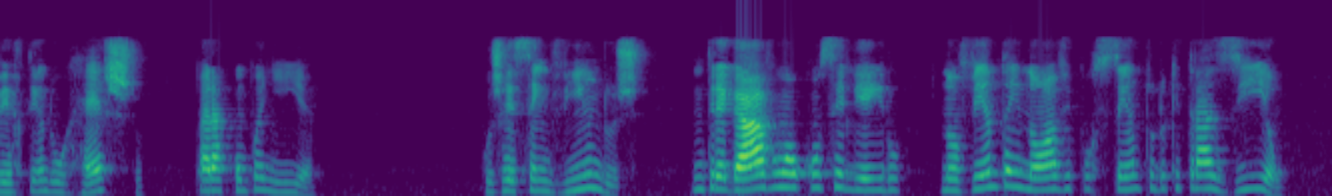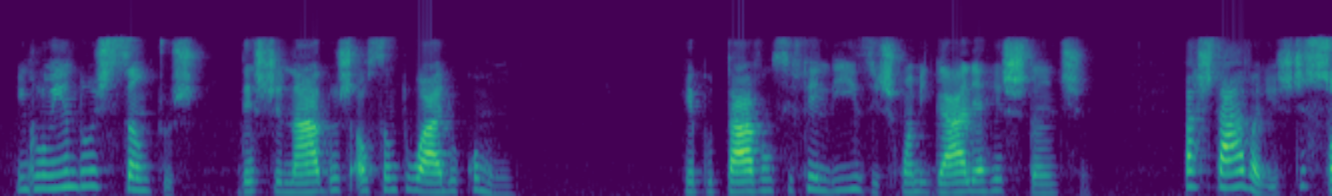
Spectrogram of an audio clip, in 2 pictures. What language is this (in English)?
Portuguese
